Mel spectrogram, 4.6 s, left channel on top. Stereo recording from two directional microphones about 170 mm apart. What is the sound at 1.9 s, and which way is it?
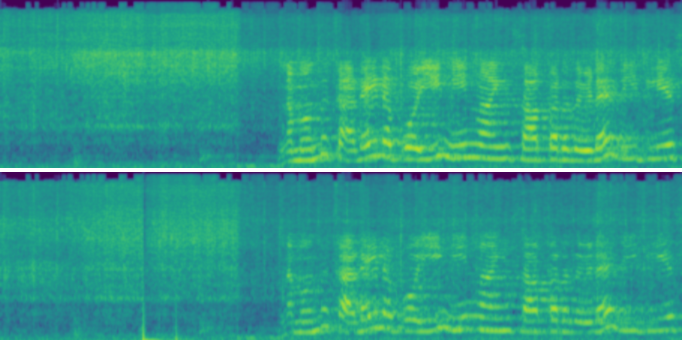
Stir, 50° left (ahead or behind).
